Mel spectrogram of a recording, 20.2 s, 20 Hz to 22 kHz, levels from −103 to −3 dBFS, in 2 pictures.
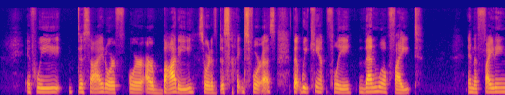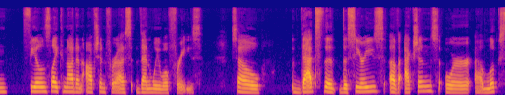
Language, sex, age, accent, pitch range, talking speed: English, female, 50-69, American, 150-180 Hz, 130 wpm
